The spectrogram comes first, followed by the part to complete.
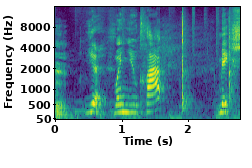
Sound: claps

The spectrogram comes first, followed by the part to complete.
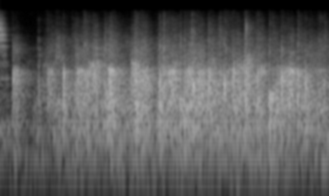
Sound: applause

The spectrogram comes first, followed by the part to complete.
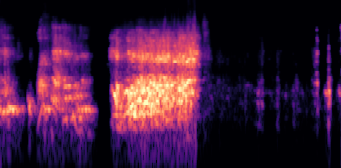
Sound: laugh

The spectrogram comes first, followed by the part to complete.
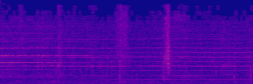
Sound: none

